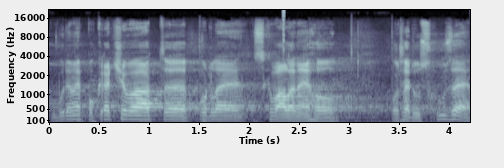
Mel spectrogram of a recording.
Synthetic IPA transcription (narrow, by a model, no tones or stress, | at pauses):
budɛmɛpo̞kɾat͡ʃo̞vat̪po̞dlɛsxvaːlɛnɛːɦo̞ | po̞r̝adusxuːzɛ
